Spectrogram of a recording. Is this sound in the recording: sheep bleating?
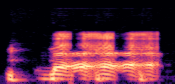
yes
